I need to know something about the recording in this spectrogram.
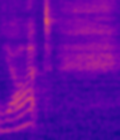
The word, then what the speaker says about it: yacht: new word for some it's also pronounced a little bit differently than it's spelled in German you would say Yak but in English we say a yacht and it's a type of boat or type of ship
